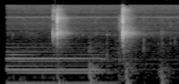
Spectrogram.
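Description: Finger snaps keeping a slow beat, two about a second apart, over a held chord that fades away after about a second and a half, as a song begins.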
